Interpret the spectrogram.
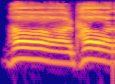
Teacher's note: उच्चारण में जीभ की नोक झटके से तालू से छूकर वापस आ जाती है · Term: उच्छित व्यंजन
